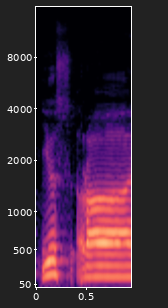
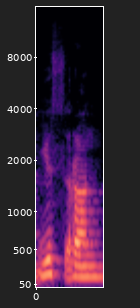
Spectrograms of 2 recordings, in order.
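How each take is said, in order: First: The word ends with a lengthened vowel. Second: The word ends with an n sound. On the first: The speaker calls it right. "tapi yusro, dibaca dua harokat" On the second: The speaker calls it wrong. "dia bacanya bukan yusron"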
